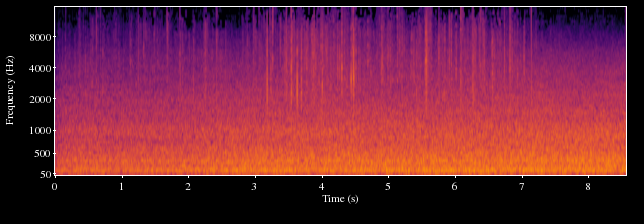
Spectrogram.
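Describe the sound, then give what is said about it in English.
Water from the South Platte River rushes down a weir in a downtown Denver park, a loud, dense and unbroken roar that holds steady throughout with no pauses. “What you're hearing is the weir. So it's water from the South Platte River coming rushing down the”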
